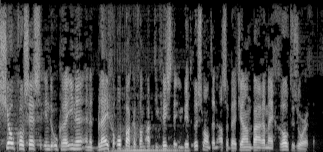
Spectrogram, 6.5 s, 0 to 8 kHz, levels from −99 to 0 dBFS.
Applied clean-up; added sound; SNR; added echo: classical method spectral subtraction.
